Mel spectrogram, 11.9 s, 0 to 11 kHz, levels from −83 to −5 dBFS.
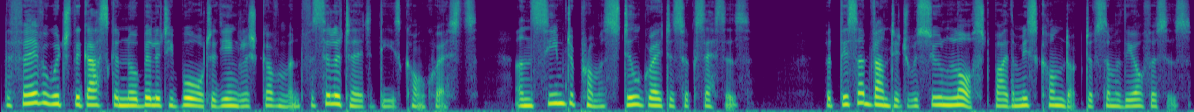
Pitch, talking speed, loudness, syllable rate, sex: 200 Hz, 175 wpm, -18 LUFS, 5.8 syllables/s, female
